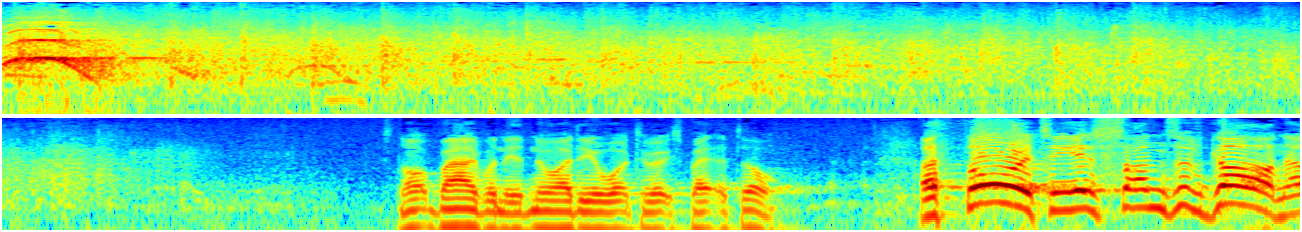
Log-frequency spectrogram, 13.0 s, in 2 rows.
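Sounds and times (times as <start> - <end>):
audience applause for the actors: 0.0 - 7.6
speech: 8.5 - 10.5, 11.1 - 12.9.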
